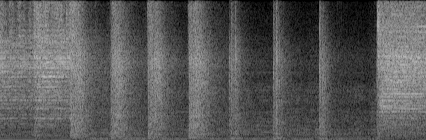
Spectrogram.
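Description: Heavy rock band playing live, the drum kit up front: a run of evenly spaced drum strikes, about two or three a second, over held low guitar and bass notes, ending in a loud full-kit hit with cymbal crash.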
